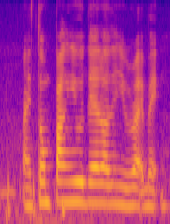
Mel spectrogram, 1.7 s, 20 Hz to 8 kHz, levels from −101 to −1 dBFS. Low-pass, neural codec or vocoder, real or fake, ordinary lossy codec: none; none; real; none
